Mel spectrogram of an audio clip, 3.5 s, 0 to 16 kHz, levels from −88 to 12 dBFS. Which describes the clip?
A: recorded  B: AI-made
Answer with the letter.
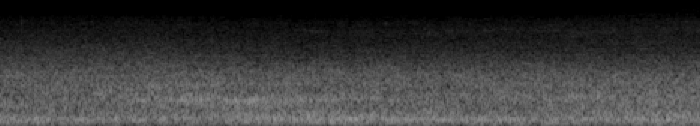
B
